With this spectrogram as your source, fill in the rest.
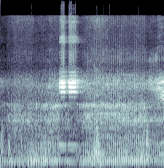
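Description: Several motorbikes ride together on a cold winter night, their engines droning steadily and close by, with a short burst of horn honking partway through.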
